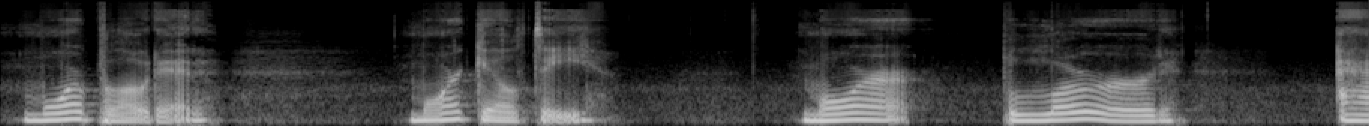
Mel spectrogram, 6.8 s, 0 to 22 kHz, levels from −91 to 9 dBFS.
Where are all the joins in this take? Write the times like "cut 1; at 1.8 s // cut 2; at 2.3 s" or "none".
none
